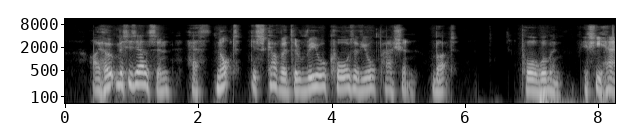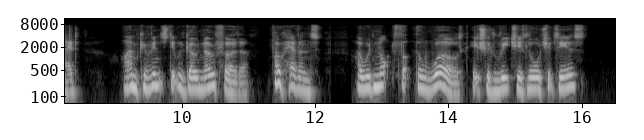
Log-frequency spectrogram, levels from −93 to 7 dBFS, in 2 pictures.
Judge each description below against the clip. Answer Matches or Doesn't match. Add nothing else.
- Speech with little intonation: Doesn't match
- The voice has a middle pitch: Matches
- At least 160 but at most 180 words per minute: Doesn't match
